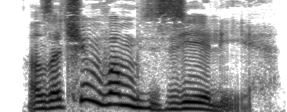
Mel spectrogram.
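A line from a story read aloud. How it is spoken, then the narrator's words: Scornful snort. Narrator (Russian): фыркнул библиотекарь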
